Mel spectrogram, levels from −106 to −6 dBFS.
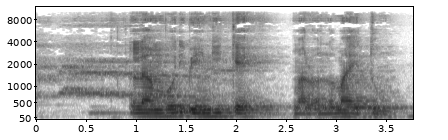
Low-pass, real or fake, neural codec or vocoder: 9.9 kHz; real; none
